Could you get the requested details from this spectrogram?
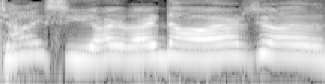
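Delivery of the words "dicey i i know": put-on drunk man voice. Retelling what a drunk guy said when confronted: imitating a drunk man. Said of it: "and he's just hammered".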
